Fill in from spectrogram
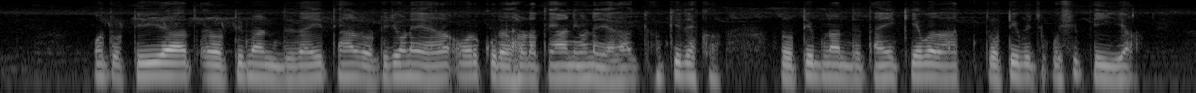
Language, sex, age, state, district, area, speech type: Dogri, male, 18-30, Jammu and Kashmir, Kathua, rural, spontaneous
